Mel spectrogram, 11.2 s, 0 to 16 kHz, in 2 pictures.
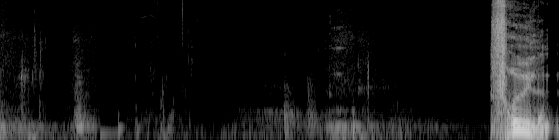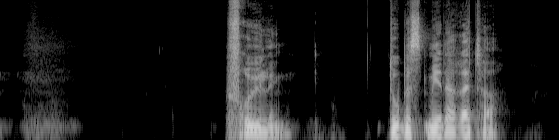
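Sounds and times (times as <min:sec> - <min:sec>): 
person sipping and swallowing water: 0:00.0 - 0:03.0
speech: 0:05.0 - 0:05.6, 0:08.0 - 0:08.5, 0:09.5 - 0:10.6.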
